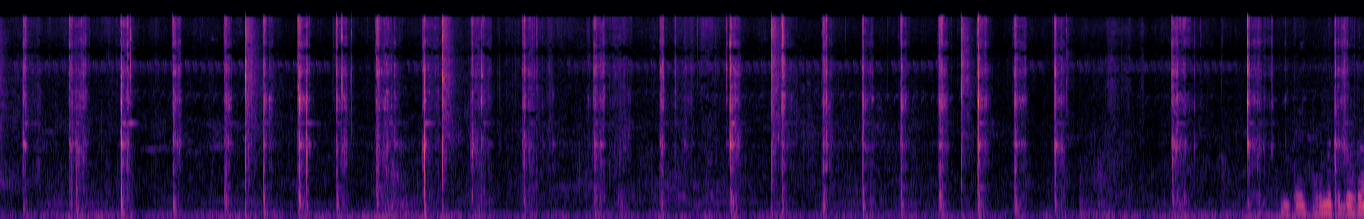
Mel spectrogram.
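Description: A small hand hoe chops into dry soil again and again.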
